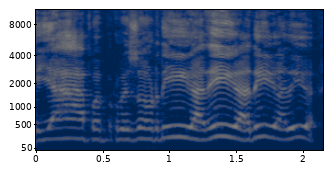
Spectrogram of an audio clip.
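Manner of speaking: high, pushy urging; impatient students. Retold or imitated. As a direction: press the teacher to say it. Estudiantes apuran al profesor. (estudiantes impacientes insistiendo)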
